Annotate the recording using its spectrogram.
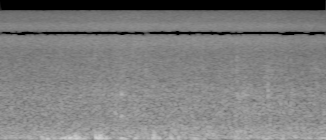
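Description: Steady rushing of wind with rustling bamboo leaves as the fallen bamboo is pulled off the guardrail, with a few low thumps about a second in.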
